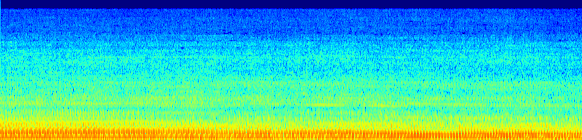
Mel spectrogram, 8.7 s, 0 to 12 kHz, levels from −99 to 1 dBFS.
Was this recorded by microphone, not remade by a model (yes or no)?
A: yes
